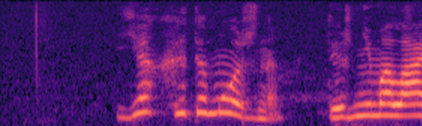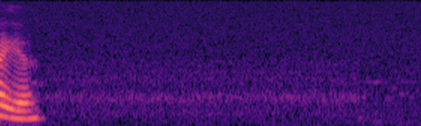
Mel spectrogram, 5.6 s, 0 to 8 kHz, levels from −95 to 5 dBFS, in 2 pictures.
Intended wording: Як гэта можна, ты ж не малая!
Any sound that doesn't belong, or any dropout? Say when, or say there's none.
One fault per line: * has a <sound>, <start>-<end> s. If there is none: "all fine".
all fine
